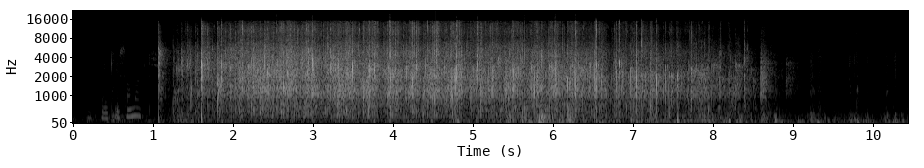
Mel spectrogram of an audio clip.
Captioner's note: applause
